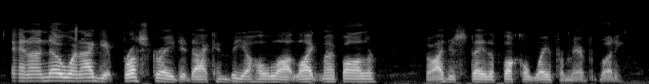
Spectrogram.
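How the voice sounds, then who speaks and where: A man talks at a very fast pace over a quiet background. The sound is dry and close, with no echo. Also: medium pitch for a man, ordinary pitch variation. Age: 60s. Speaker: stream guest sharing personal experience. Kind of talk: casual chat.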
